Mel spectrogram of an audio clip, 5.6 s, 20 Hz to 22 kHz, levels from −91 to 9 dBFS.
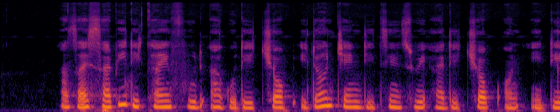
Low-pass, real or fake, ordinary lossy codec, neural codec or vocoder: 19.8 kHz; real; none; none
